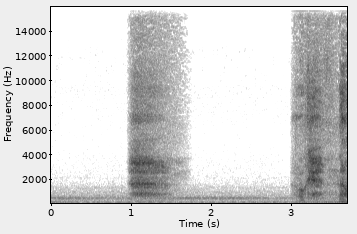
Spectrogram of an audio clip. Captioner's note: sighs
